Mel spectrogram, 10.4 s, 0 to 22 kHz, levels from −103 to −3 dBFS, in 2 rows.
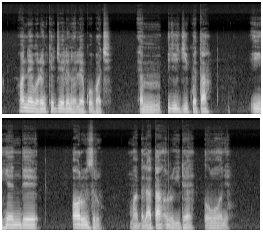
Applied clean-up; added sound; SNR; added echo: none; none; none; none.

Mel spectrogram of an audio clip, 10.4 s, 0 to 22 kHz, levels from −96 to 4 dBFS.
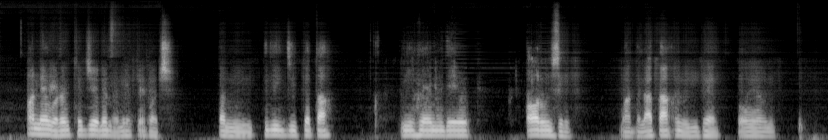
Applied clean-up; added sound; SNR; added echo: neural mask model DeepFilterNet 3.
